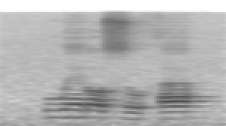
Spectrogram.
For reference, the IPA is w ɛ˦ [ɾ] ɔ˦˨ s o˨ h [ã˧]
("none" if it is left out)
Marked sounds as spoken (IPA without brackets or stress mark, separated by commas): ɾ, a˧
